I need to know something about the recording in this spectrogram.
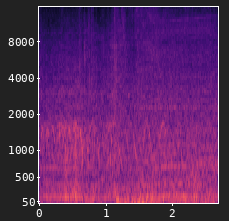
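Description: A car crashes through debris with a loud bang.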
